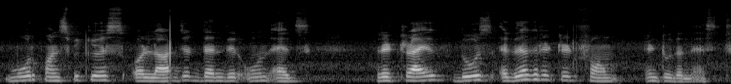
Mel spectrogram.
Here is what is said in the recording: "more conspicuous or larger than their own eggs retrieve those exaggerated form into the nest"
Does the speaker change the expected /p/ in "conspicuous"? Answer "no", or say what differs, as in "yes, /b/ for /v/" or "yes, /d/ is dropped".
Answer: no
